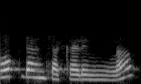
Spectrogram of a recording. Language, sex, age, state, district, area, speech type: Tamil, female, 18-30, Tamil Nadu, Tiruppur, urban, conversation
